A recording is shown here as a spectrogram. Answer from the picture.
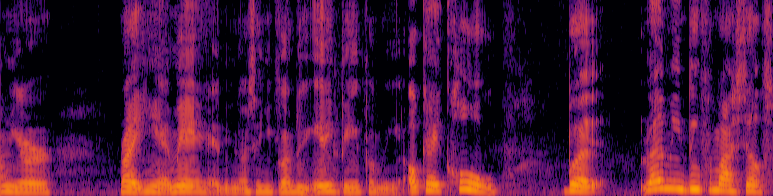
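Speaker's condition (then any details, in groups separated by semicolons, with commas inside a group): Cerebral palsy; wheelchair user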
